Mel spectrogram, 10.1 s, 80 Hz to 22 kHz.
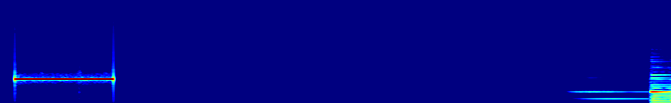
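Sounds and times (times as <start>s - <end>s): steady pure beep: 0.2s - 1.7s.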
